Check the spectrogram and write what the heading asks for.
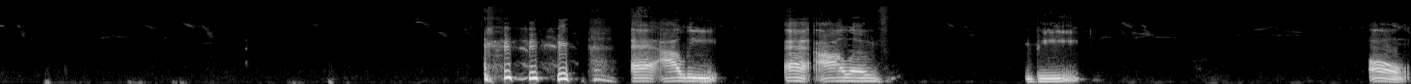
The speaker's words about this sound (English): girl, are you in your backyard? I hear birds chirping. Actually, I am.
